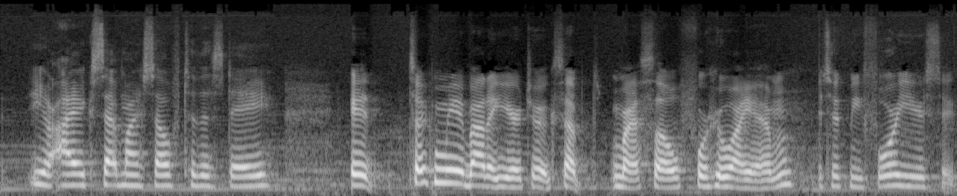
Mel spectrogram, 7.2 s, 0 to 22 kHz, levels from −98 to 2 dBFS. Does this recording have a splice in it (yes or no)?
yes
